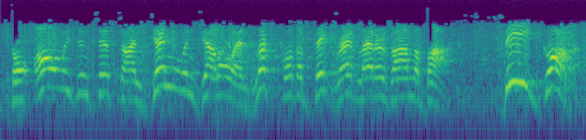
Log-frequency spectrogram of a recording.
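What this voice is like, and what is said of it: Put-on Irish brogue. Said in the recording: “where's the brogue? ... Well, you did that beautifully. Oh, that's a marvelous brogue.”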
